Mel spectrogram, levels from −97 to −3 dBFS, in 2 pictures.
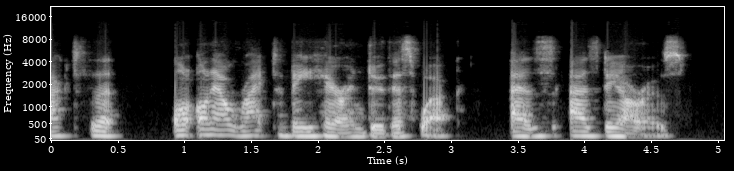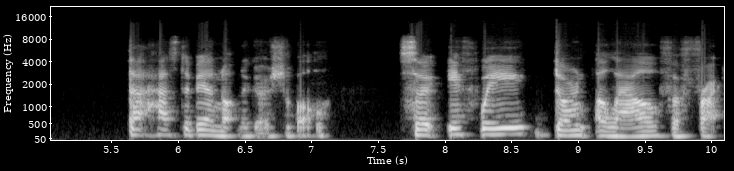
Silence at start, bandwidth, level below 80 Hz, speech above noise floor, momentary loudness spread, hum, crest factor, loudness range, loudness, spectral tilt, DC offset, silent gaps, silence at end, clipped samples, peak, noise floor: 0 s; 9 kHz; -64 dBFS; 59 dB; 7 LU; none; 16 dB; 3 LU; -22 LUFS; -5 dB/octave; under 0.1%; none; 0.05 s; under 0.1%; -6 dBFS; -81 dBFS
